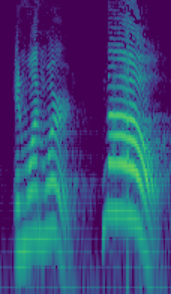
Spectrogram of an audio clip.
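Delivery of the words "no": very loud, high, stretched-out, drawn-out shout. Giving the answer in one word: shouted no. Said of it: "I have to like shout it out".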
